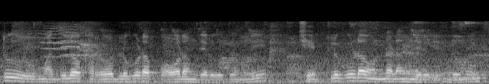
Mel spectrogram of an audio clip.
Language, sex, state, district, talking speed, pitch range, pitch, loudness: Telugu, male, Andhra Pradesh, Krishna, 135 wpm, 115-140 Hz, 130 Hz, -17 LUFS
